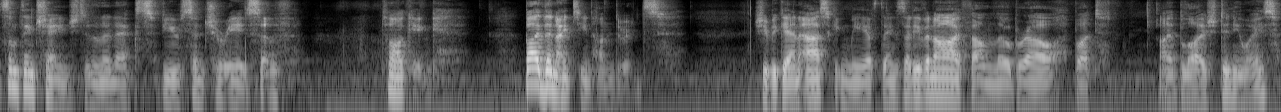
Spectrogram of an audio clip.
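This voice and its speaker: Putting on a character voice with a menacing tone, a man of medium pitch speaks at a moderate pace with long, frequent pauses, in a very clean recording with a silent background. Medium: audio drama. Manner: menacing, contemptuous.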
